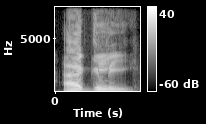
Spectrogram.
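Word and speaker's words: ugly: ஆன்னு தான் உச்சரிக்கப்படும், அக்லி.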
